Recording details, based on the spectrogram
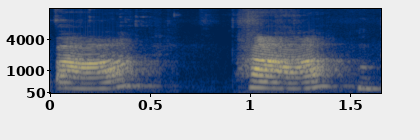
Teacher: हमारे ओंठों द्वारा बोला जा रहा है, जीभ का हल्का सा रोल है लेकिन हमारे ओंठों द्वारा बोला जा रहा है, इसलिए इसे ओष्ठ बोलते हैं।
